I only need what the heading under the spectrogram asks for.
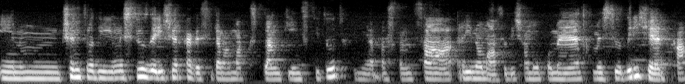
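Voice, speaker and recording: Here a woman with an ordinary speaking voice talks at a medium pitch and a fairly quick pace, with ordinary pitch variation. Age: 30s. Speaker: data officer and UX researcher. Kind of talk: interview.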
